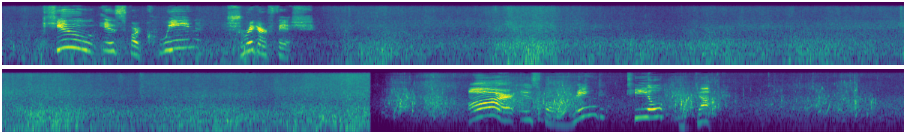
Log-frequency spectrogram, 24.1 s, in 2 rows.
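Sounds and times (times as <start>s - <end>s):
rushing water like surf: 0.0s - 24.0s.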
